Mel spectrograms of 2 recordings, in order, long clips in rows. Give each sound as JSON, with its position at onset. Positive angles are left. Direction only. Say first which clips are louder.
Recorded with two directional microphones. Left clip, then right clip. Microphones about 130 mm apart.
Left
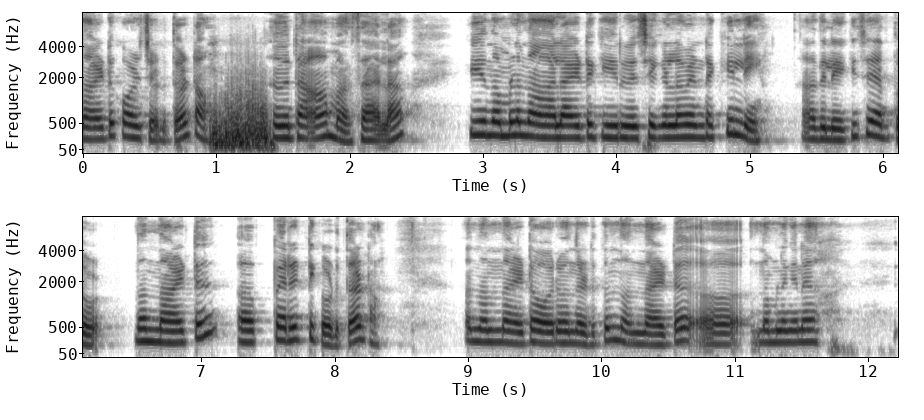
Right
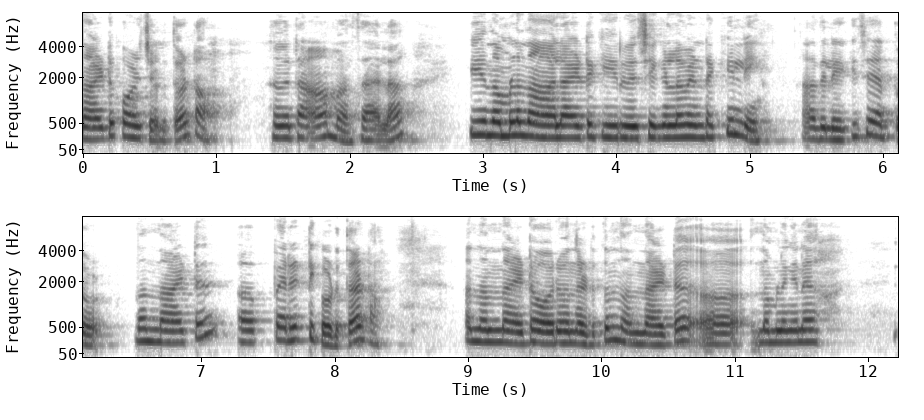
{"t": 0.0, "sound": "speech", "louder": "left 9 dB", "side_deg": 55}
{"t": 2.9, "sound": "speech", "louder": "left 8 dB", "side_deg": 50}
{"t": 7.8, "sound": "speech", "louder": "left 9 dB", "side_deg": 45}
{"t": 9.2, "sound": "speech", "louder": "left 8 dB", "side_deg": 45}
